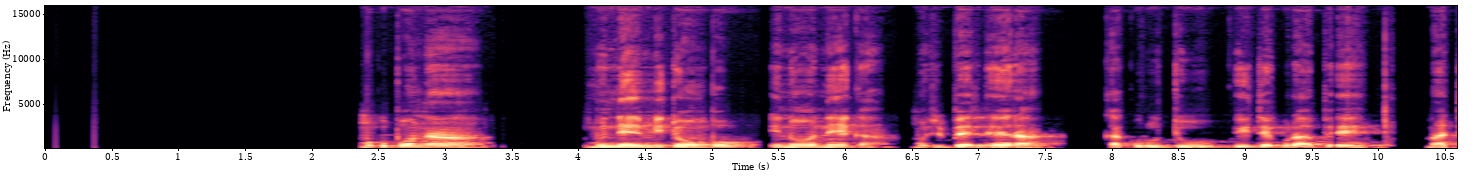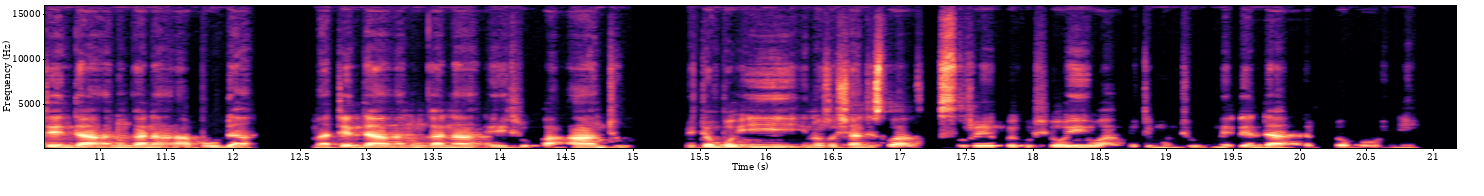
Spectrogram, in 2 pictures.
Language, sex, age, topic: Ndau, male, 50+, health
